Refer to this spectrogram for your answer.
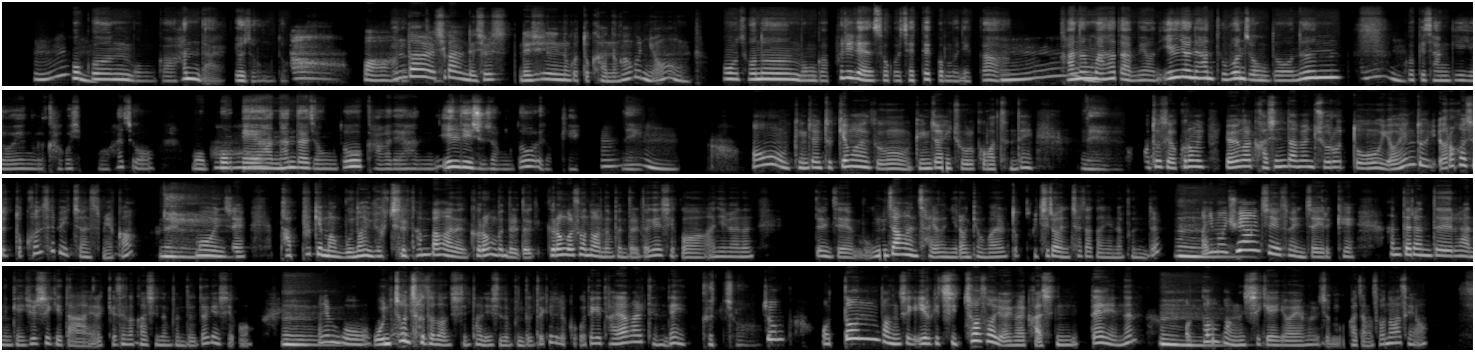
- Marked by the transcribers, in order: gasp; other background noise
- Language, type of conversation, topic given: Korean, podcast, 일에 지칠 때 주로 무엇으로 회복하나요?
